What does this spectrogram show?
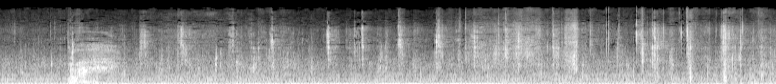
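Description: Close-miked chewing and biting of sauce-coated chicken, with many sharp, wet mouth clicks. A steady low hum runs underneath.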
